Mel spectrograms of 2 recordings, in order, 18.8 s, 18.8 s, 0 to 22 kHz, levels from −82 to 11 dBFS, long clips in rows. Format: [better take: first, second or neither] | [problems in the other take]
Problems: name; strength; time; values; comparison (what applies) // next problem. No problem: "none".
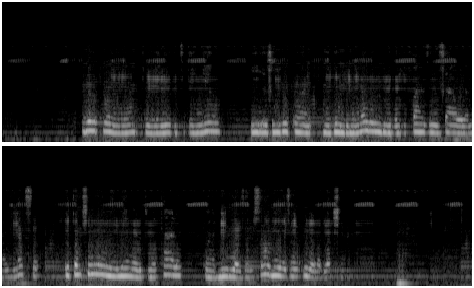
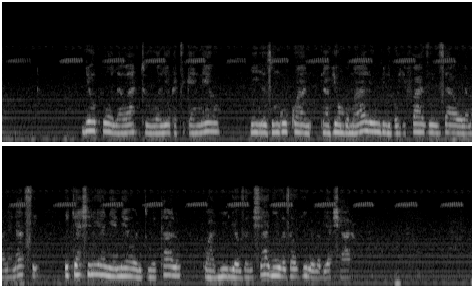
second | noise reduction (neural separator model SepFormer DNS4)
